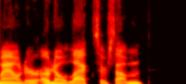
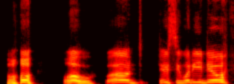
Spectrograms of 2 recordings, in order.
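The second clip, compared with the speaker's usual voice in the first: higher, startled mock protest; imitated nervous alarm; 6 semitones higher than usual. Sting reacting to an unplanned crawl, imitated nervous alarm. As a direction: imitate a partner caught off guard, pitched up. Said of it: "hear his nervous".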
